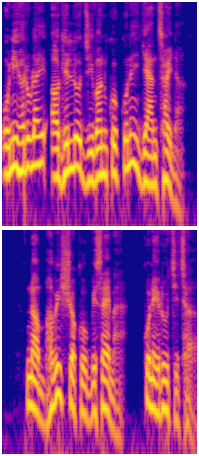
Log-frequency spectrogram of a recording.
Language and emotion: Nepali, neutral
